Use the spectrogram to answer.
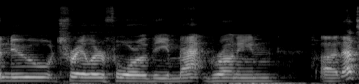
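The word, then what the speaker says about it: Groening: finally got the new trailer for the Matt grunting that's how you say his name claiming I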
